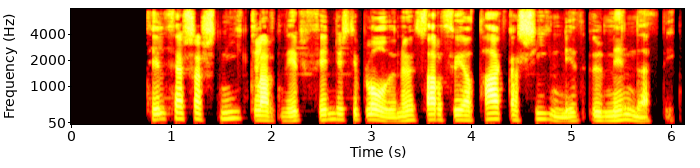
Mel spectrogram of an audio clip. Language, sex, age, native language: Icelandic, male, 30-39, Icelandic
